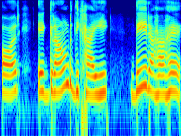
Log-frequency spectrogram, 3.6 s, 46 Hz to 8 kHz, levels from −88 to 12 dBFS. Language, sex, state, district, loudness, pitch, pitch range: Hindi, female, Himachal Pradesh, Shimla, -12 LUFS, 245 Hz, 230-260 Hz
